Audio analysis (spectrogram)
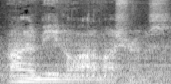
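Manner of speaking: hushed whisper aside. Real, not acted. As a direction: whisper it to the mic.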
